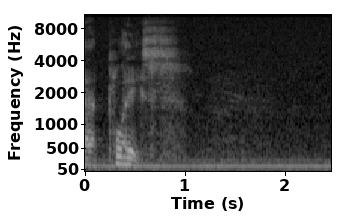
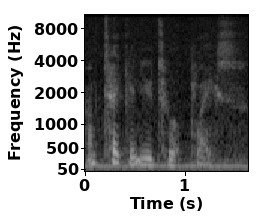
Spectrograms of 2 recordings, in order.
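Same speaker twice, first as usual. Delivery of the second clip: God's gentle voice; 13 dB quieter than usual. Retold or imitated. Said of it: "he said".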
